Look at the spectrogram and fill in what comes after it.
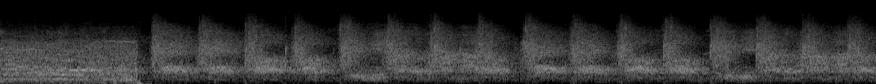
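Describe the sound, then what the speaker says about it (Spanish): Crowd of union congress attendees and delegates booing a labour minister, a loud sustained roar of voices swelling in repeated waves after an abrupt start, close and dense throughout. "la titular de Empleo ha sido recibida con un sonoro abucheo por parte de los asistentes y delegados del sindicato"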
